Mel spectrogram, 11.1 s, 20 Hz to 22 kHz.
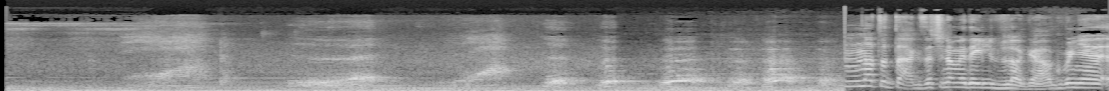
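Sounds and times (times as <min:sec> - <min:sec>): deep rumble: 0:00.1 - 0:08.5
wavering voice-like wails: 0:01.2 - 0:08.5.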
